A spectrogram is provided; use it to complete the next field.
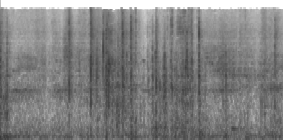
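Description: Crisp rustling of newspaper pages being shuffled and handled, with a quick run of papery crackles and flaps that keeps going throughout, no voices present.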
